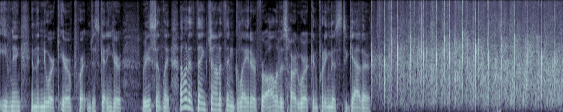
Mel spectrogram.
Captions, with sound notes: evening in the Newark Airport and just getting here recently. I want to thank Jonathan Glater for all of his hard work in putting this together. (applause)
